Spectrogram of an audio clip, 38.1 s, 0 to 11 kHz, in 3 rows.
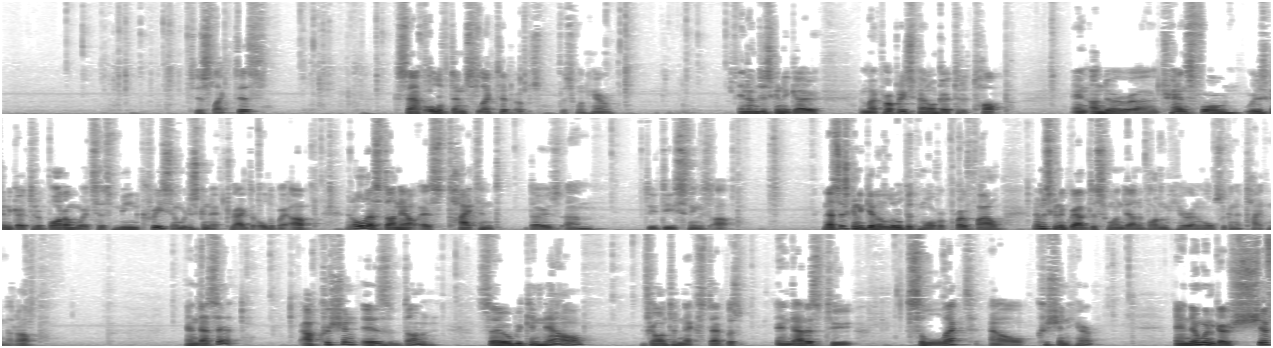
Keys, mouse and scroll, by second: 1.3 middle click, 3.3 middle click, 3.5 z, 5.0 z, 6.6 z, 9.8-15.4 middle drag, 15.4 z, 16.4 middle click, 18.9 middle click, 19.7 middle click, 22.8 a, 27.3 Tab, 28.1 a, 32.7 z, 33.6 KP_7, 34.1 z, 35.1 z.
